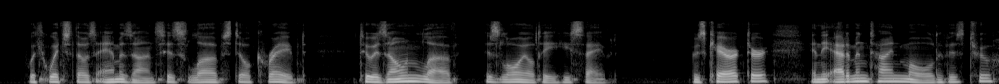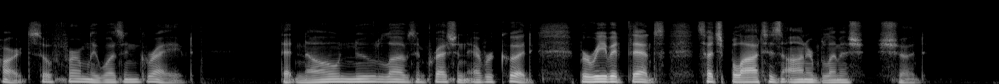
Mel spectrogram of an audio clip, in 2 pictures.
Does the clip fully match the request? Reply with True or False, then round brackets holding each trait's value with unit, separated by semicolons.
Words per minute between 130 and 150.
True (140 wpm)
